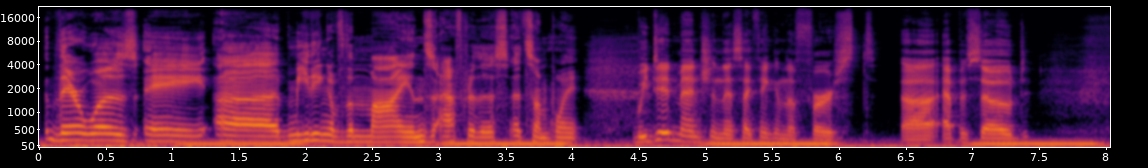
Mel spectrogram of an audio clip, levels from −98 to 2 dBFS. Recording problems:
low rumble; faint; throughout; 20 dB below the speech

